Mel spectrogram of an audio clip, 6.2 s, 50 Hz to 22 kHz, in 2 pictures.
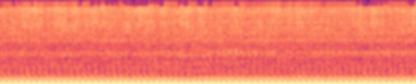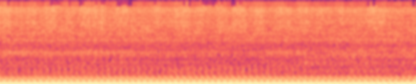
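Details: Freshly built 302 Cleveland V8 with a Holley Sniper and new electronic distributor, timing around 31 degrees, during cam break-in: strong, steady fast idle, smooth even drone with no ticking or rattles. The cam is running and the engine sounds sweet.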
